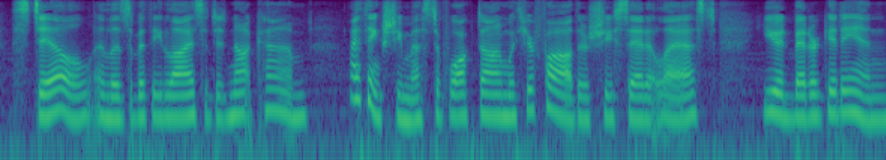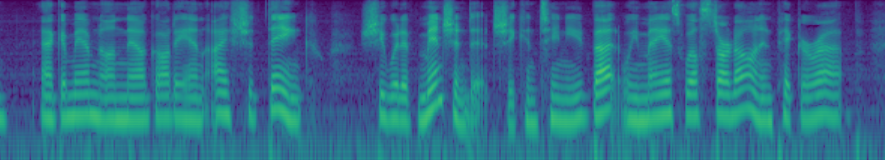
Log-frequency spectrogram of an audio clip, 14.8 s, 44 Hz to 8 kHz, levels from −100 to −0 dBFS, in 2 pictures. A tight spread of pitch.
Yes: narrow, 2.2 semitones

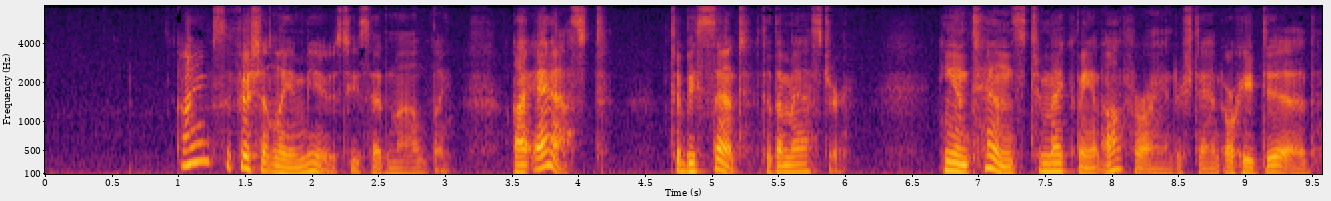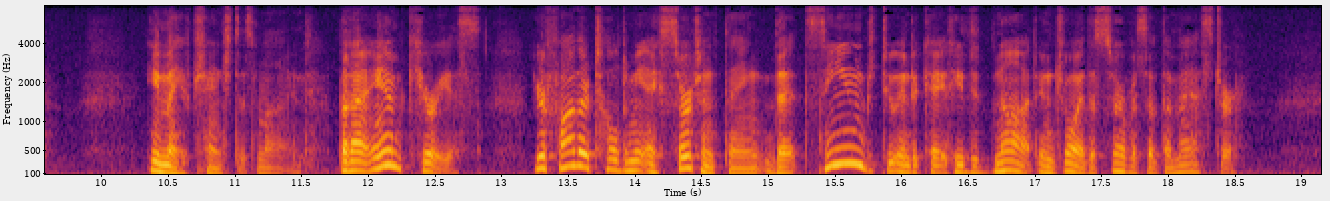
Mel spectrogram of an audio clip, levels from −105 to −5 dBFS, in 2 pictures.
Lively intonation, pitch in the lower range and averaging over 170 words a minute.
Yes: wide, 6.7 semitones; low, 130 Hz; average, 180 wpm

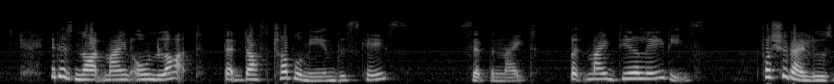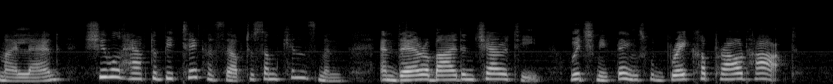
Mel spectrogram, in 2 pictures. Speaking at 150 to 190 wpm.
Yes: average, 170 wpm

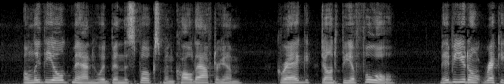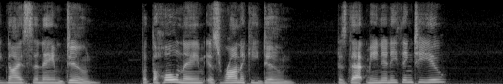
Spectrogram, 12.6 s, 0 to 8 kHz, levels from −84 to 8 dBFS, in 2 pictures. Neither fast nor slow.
Yes: average, 180 wpm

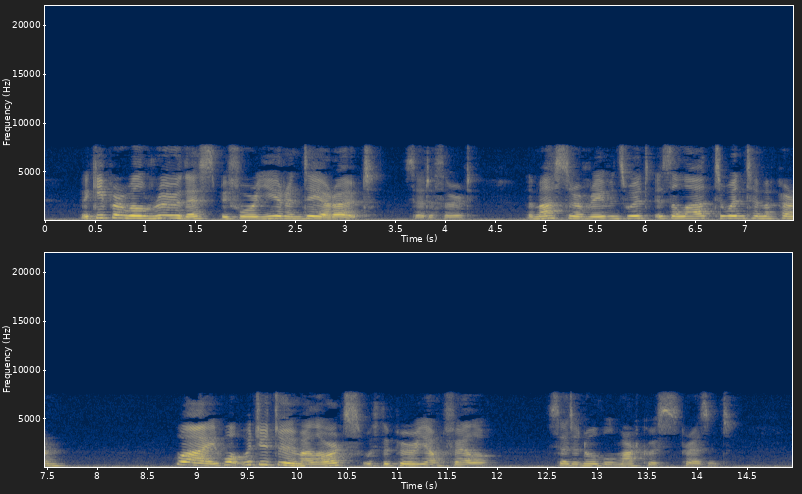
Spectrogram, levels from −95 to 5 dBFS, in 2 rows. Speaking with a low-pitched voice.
No: high, 220 Hz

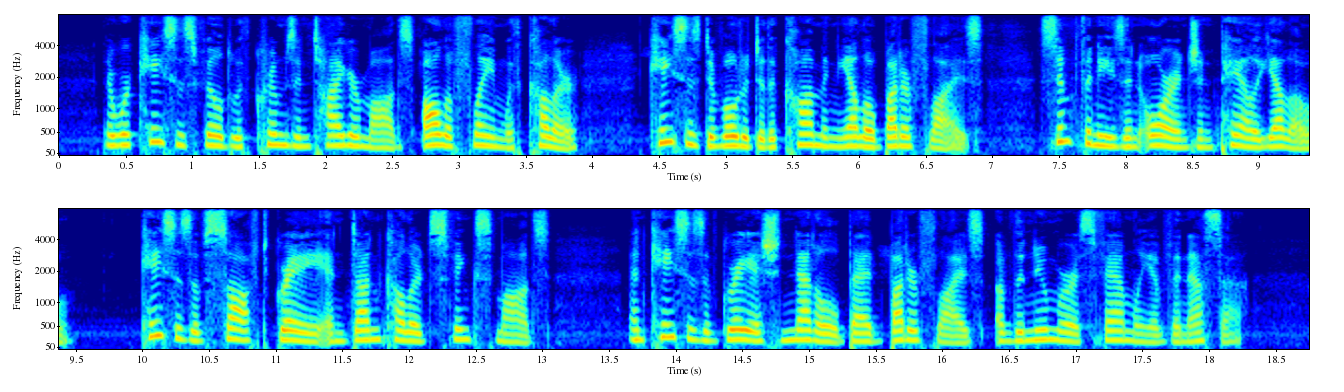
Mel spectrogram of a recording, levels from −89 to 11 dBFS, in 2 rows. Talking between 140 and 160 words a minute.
Yes: average, 150 wpm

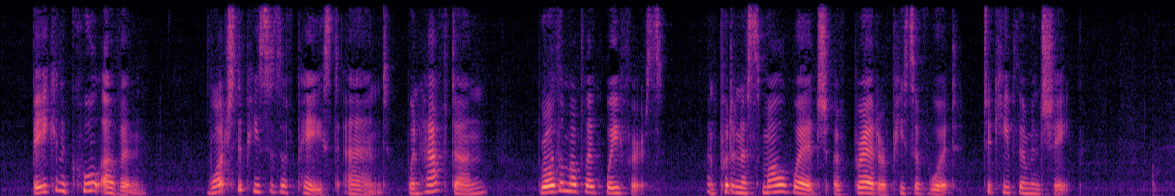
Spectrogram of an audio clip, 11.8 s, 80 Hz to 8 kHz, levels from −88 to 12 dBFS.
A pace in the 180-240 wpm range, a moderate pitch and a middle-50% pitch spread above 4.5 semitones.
No: average, 185 wpm; high, 245 Hz; average, 5.1 semitones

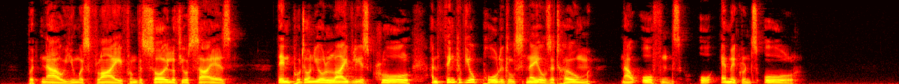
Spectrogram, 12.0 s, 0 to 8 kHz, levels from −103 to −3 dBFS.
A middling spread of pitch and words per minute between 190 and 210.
No: average, 4.0 semitones; average, 155 wpm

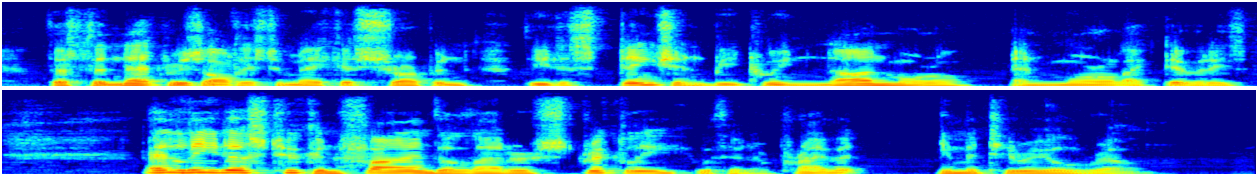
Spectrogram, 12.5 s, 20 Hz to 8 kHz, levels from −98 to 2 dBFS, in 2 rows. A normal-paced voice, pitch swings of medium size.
No: average, 150 wpm; wide, 7.5 semitones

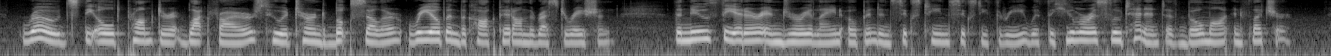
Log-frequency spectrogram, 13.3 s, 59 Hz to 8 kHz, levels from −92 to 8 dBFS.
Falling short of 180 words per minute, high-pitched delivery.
Yes: average, 150 wpm; high, 210 Hz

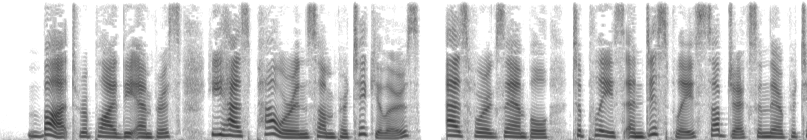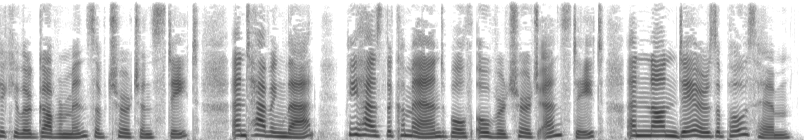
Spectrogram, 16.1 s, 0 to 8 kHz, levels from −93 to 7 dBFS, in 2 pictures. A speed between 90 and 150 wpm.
No: average, 160 wpm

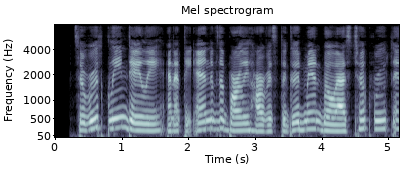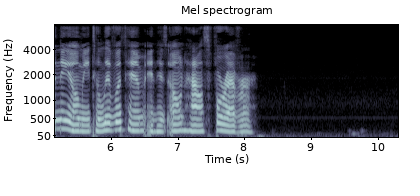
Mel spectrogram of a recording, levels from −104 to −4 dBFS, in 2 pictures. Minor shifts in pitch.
No: average, 4.6 semitones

